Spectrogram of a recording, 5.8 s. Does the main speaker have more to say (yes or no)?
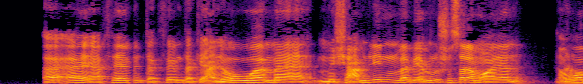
yes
